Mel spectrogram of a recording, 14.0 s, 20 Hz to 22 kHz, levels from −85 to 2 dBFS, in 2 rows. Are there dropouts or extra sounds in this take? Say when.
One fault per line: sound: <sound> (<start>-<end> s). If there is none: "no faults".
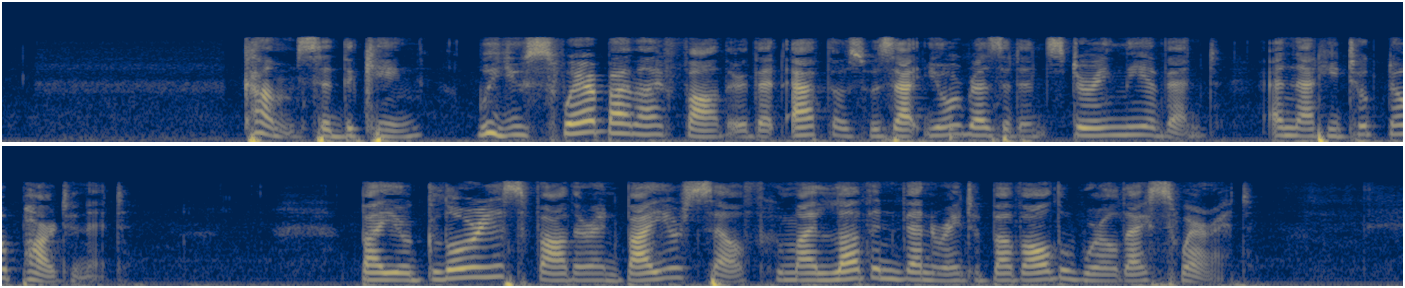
no faults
